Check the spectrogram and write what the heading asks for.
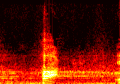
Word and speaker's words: hough: All right, the word ending in O-U-G-H that rhymes with flock. F-L-O-C-K. A word ending in O-U-G-H. Time is called hock. H-O-U-G-H. Spelled H-O-U-G-H. Pronounced H-O-C-K. Hock.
